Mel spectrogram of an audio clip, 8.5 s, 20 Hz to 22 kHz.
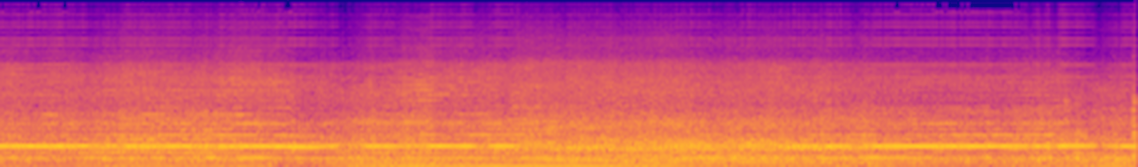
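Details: Case CX210B excavator: a steady mid-pitched whine over the rumbling engine holds under work, and the machine turns weak and growly after about 5 minutes; suspected noisy, worn hydraulic main pump, not confirmed.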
